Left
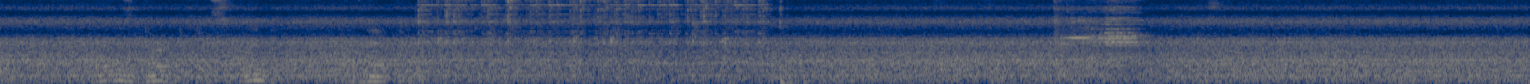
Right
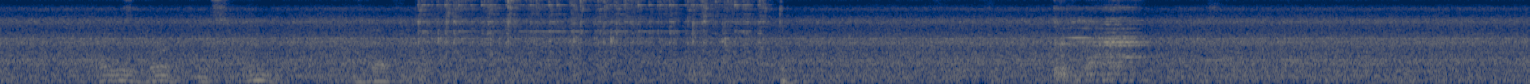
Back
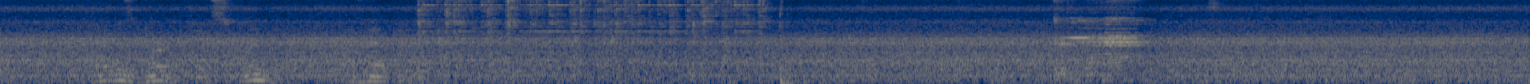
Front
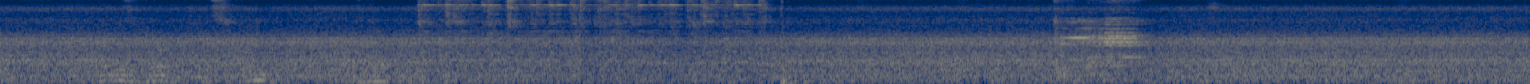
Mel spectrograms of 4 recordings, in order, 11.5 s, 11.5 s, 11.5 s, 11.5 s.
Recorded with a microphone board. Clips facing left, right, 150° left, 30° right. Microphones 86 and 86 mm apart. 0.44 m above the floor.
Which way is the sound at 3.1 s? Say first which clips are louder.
Left 5 dB, even; 165° left.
